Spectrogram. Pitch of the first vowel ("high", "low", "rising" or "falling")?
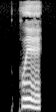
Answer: falling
